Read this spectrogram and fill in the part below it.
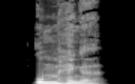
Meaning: nominative/accusative/genitive plural of Umhang
- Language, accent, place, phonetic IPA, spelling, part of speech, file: German, Germany, Berlin, [ˈʊmˌhɛŋə], Umhänge, noun, De-Umhänge.ogg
